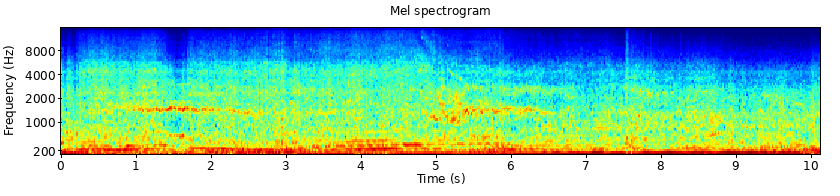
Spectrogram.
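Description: Demolition drag racing car engines revving up and down, then one held at steady revs for several seconds, with a brief tyre screech about halfway through.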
